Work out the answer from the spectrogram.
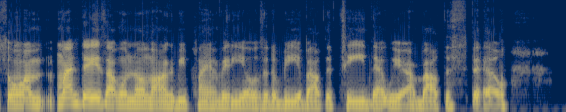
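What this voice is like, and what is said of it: Slightly hoarse, strained voice. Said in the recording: “I do feel like I'm losing my voice a little bit”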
